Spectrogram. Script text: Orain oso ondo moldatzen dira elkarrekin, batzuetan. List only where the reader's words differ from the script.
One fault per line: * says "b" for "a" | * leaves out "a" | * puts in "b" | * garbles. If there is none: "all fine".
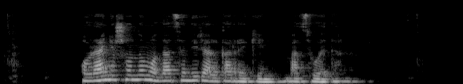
all fine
